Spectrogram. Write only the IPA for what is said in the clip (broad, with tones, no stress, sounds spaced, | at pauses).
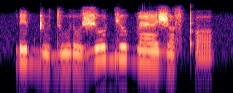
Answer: ɾ e˦ b ɖ u˨ d u˧ ɾ o˨ ʒ o˦ ɡʲ o˦ b æ˧ ʒ ɒ˦ s kʼ ɒ˧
